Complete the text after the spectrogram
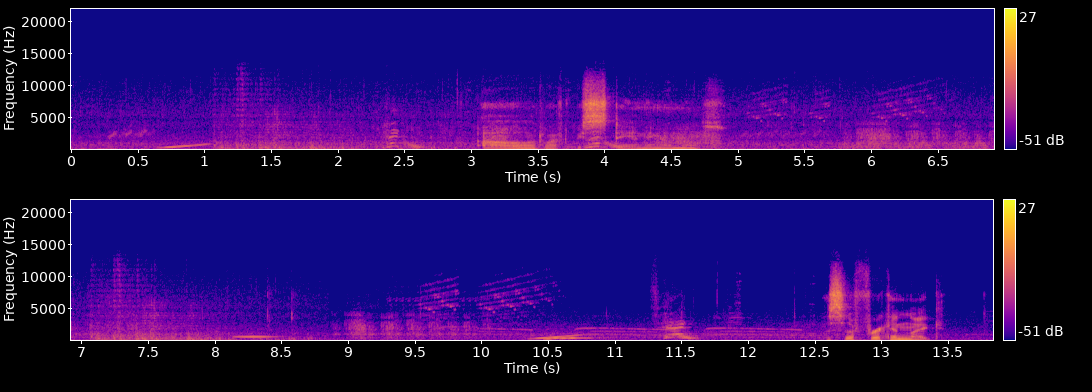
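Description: Video game sound effects chime and whoosh now and then.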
